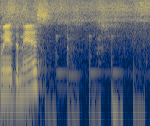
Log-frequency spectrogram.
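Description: Chili sizzles sharply in hot oil, with a loud initial burst of frying that settles into steady crackling and spitting, along with a few soft stirring clatters.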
